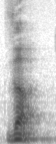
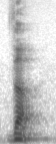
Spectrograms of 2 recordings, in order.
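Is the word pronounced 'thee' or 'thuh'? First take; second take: thuh; thuh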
